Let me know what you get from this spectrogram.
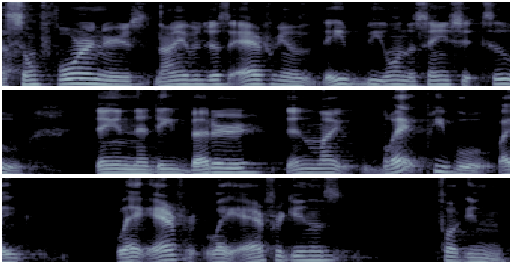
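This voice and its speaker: A man streaming a reaction video, talking in a loose, rambling, slangy and frank way. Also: medium pitch. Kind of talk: casual reaction commentary.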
